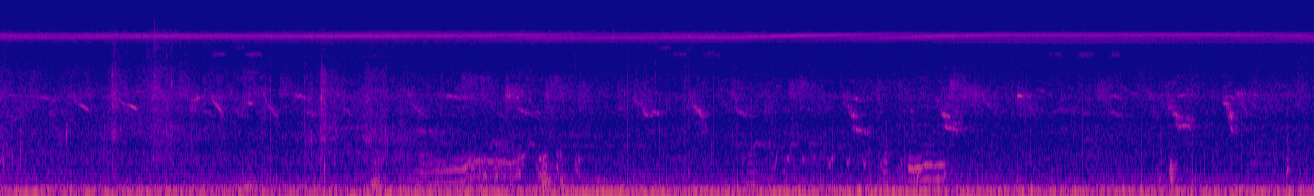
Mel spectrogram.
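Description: Birds calling: short high falling chirps repeat throughout, and lower clucking calls come in about four to six seconds in and again near nine seconds, over a steady low rumble.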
